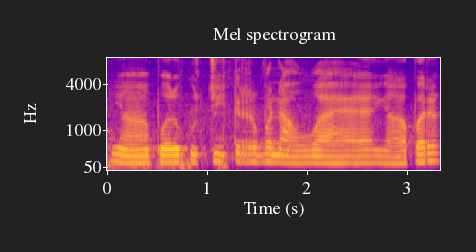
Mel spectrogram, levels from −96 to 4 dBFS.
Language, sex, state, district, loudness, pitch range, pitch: Hindi, male, Chandigarh, Chandigarh, -17 LUFS, 135-155 Hz, 145 Hz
